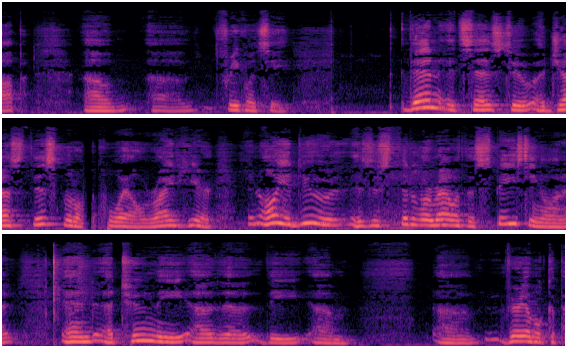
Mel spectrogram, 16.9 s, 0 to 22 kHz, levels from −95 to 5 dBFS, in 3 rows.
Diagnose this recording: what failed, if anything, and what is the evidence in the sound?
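The network path and receiver jitter buffer failed. A short stall from a late packet occurs at 6.45 to 6.56 s. The last sound is held for 88 ms, with a slight buzz or dip in level, and then continues from exactly where it stopped, so nothing is lost. A packet missed its playout time, the buffer drained, and the receiver extended the final frame until the packet arrived. This added 88 ms of delay.

Short concealed packet loss follows at 6.58 to 6.62 s and occurs again at 10.84 to 10.88 s. Each is a brief smear or wobble, and a short transient may be missing. In the first event about 60 ms of audio never reached the decoder, and only 23 ms of synthesised continuation covered the gap. The delay dropped by roughly 40 ms as a result. The second event lost 20 ms and filled 17 ms. The concealment extrapolates the previous pitch or shaped noise and then crossfades back into the decoded audio.

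A jitter buffer slow-down runs from 6.83 to 7.13 s. Over this stretch the audio plays at about 90% speed with unchanged pitch, so sounds are drawn out and there may be a faint warble. After the underrun and the loss just before it, the receiver rebuilt its reserve by repeating individual pitch periods or pause segments. This added 38 ms of buffered delay.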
